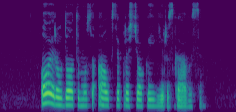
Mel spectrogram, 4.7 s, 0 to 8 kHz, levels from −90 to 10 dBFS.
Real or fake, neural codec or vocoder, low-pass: real; none; 7.2 kHz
